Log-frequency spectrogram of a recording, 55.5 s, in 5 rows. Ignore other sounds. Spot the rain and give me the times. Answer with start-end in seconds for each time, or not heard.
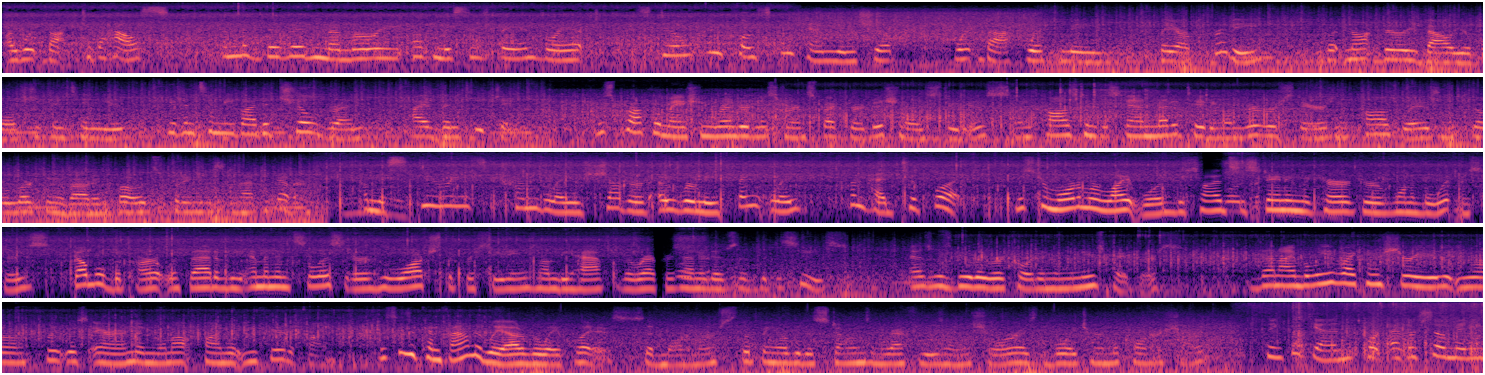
0.0-55.4.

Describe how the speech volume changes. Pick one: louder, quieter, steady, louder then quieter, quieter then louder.
steady.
